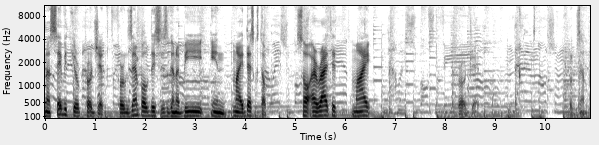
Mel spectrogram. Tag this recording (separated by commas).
Music, Speech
